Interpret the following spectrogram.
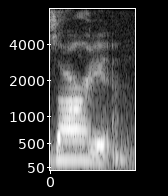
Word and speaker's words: Xariya: My name is pronounced Zaria, so it's with an X, but it's the same as you would say it with a Z.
